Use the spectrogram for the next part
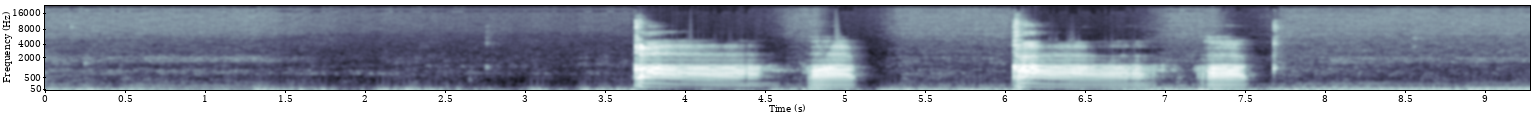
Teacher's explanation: This is the long voiceless velar plosive consonant.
